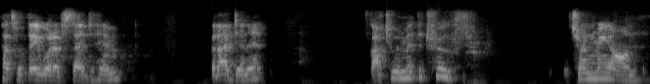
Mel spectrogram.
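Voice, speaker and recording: A woman's voice: on the low side, a little slow, close to an everyday voice. A woman playing a gangster's young girlfriend in a radio drama, candid and emotional. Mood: wry confession. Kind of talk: amateur radio drama acting. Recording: dull lo-fi home recording.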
